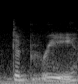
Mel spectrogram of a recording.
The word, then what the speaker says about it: debris: statue slay exceptionally delis debris the s is silent on that one that's okay lab city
